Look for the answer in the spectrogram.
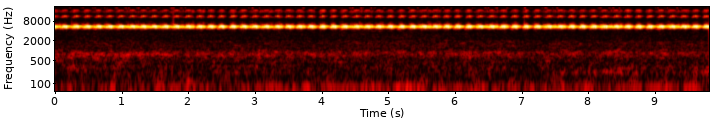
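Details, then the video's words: In Walnut, California, crickets sing through the night with a bright, regular pulsing chirp near three beats a second, one faint click partway through, otherwise calm surroundings. "Nature Sounds Night Time Crickets in Walnut, California"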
